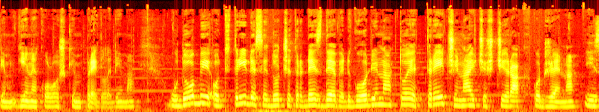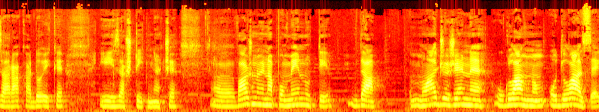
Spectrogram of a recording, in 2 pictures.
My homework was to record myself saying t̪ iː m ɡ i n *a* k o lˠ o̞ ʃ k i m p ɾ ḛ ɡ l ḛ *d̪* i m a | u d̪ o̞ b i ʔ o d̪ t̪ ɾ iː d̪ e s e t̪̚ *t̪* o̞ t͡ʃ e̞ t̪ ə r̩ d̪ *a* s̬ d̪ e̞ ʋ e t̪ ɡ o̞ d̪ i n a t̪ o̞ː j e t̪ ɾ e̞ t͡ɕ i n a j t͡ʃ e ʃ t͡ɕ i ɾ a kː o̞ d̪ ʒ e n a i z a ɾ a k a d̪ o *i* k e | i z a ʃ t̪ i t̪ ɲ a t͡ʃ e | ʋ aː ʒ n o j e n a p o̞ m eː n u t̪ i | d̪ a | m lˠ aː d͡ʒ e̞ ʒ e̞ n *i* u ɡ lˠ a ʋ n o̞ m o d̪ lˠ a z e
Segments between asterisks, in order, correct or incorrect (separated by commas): incorrect, correct, incorrect, incorrect, incorrect, incorrect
